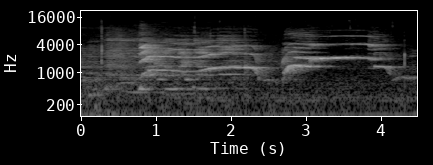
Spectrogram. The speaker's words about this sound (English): All right, so anybody watching and only hearing the screams, this woman, what I can only assume is somewhere in Florida.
